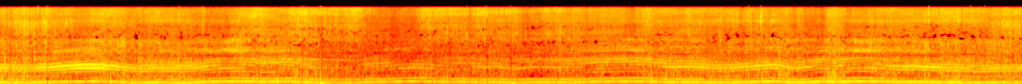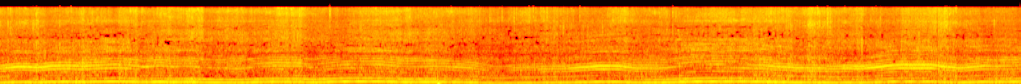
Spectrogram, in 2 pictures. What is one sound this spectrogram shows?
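A string trimmer line whips and cuts through thick grass.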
